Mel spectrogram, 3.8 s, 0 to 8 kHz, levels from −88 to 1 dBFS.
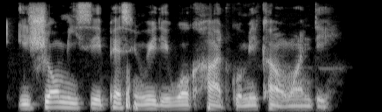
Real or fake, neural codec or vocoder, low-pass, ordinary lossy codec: real; none; 7.2 kHz; none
